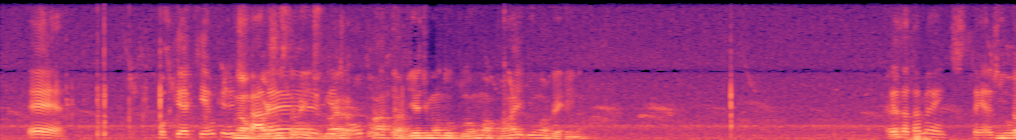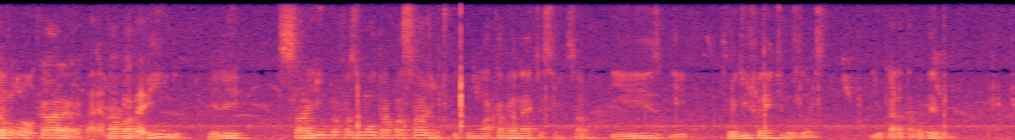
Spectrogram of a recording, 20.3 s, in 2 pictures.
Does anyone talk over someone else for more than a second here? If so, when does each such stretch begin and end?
2.3-4.0, 9.9-11.7

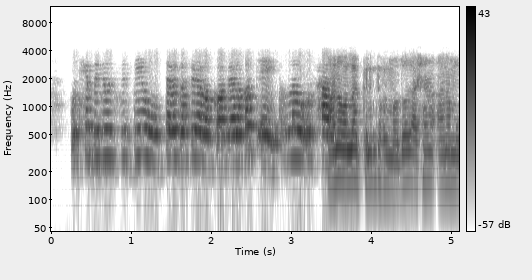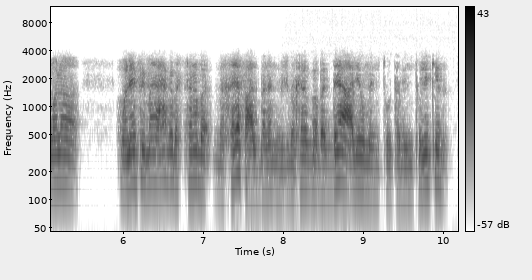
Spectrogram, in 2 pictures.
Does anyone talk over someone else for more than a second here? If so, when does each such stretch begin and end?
none

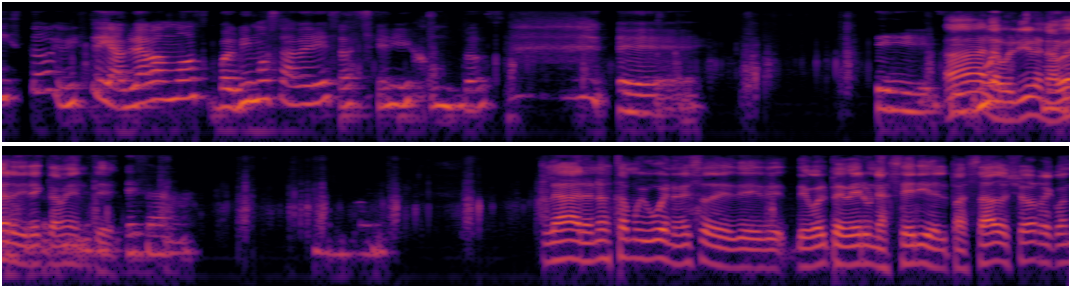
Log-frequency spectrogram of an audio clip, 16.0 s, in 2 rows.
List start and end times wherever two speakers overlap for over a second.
7.1-8.8

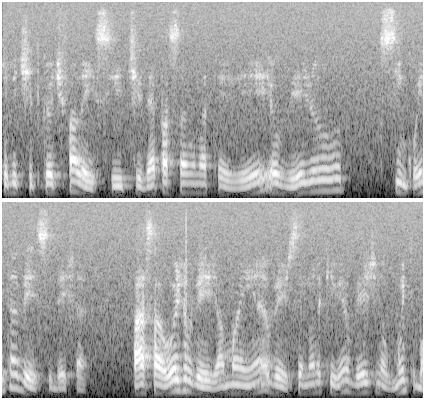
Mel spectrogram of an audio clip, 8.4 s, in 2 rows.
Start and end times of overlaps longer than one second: none

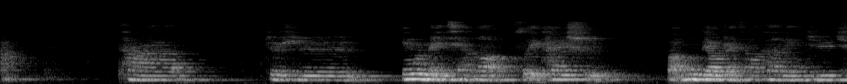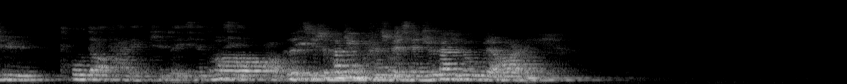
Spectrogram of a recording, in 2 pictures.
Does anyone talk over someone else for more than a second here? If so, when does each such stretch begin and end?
10.6-12.4

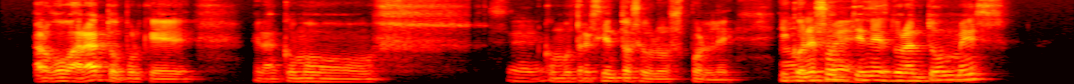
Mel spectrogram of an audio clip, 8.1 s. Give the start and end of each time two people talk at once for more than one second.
5.9-7.3

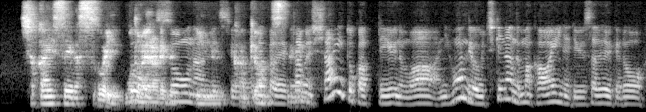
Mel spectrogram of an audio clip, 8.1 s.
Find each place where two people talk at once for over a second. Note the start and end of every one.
1.6-3.9

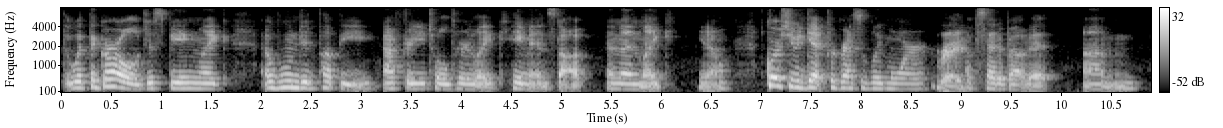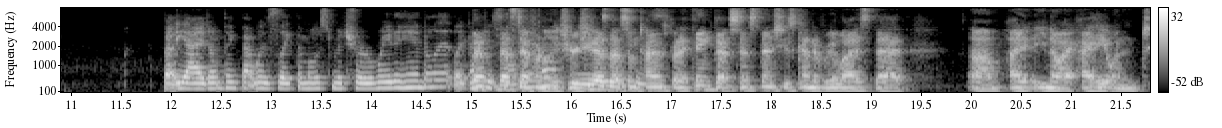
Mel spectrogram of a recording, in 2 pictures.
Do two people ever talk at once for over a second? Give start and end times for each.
15.0-16.8

